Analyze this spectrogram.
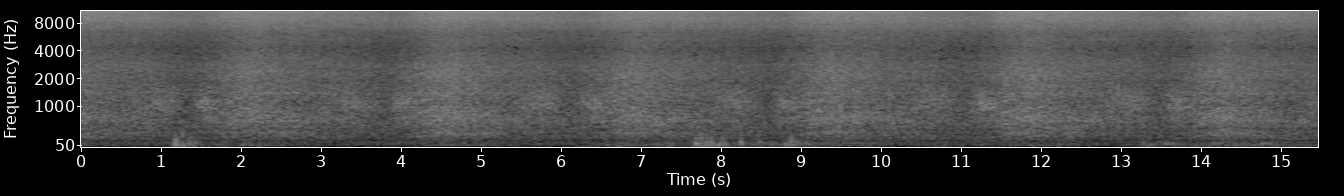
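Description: A rowing machine's fan whooshes in a steady, repeating rhythm.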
